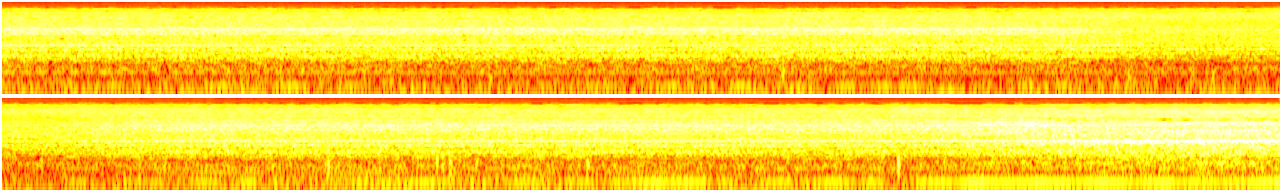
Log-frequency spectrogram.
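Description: Steady loud airy whoosh with a faint constant whine, no rhythm; the console's cooling fan is running hard under load.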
